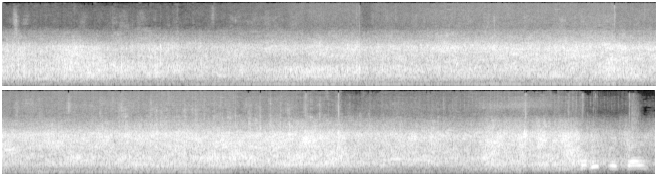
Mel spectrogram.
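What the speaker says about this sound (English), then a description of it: "With those six-bladed rotor head and also a tail rotor as well. The rotor head providing really fantastic hovering" A search and rescue helicopter with a six-bladed main rotor and a tail rotor hovers at an air show in Swansea. Its rotors make a steady, loud drone under continuous talk over a public address system.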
